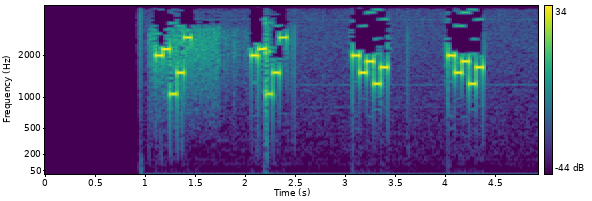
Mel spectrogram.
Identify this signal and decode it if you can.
Five-tone selective call (ZVEI), heard as quick runs of five tones, tones of about 70 ms. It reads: 89155 89155 85736 85736
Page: SDR/ZVEI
